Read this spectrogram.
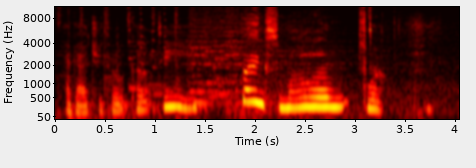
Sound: kissing

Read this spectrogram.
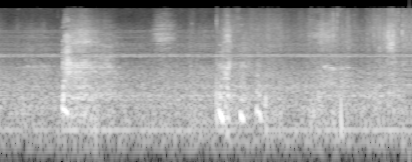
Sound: giggling

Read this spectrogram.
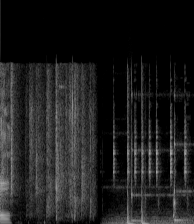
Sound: applause

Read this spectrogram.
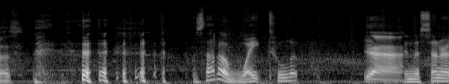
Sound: laughs

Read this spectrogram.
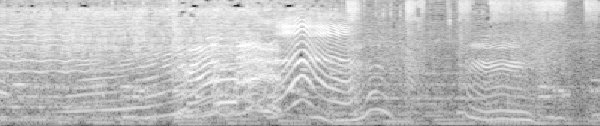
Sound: screaming

